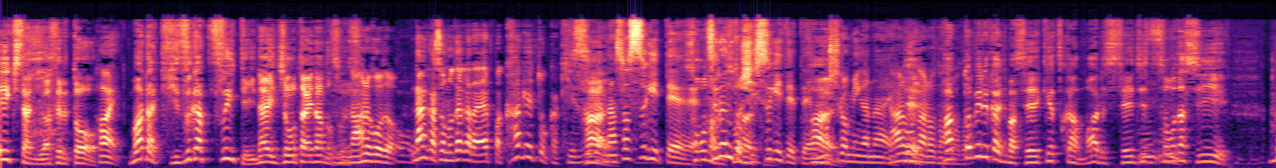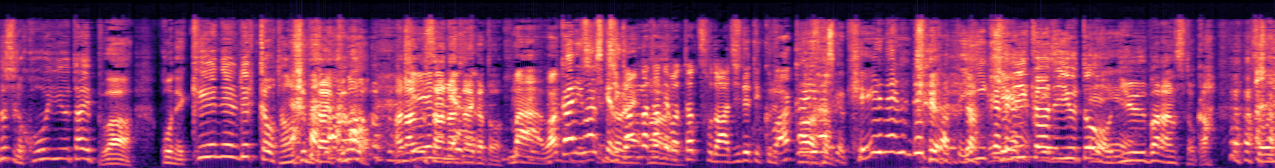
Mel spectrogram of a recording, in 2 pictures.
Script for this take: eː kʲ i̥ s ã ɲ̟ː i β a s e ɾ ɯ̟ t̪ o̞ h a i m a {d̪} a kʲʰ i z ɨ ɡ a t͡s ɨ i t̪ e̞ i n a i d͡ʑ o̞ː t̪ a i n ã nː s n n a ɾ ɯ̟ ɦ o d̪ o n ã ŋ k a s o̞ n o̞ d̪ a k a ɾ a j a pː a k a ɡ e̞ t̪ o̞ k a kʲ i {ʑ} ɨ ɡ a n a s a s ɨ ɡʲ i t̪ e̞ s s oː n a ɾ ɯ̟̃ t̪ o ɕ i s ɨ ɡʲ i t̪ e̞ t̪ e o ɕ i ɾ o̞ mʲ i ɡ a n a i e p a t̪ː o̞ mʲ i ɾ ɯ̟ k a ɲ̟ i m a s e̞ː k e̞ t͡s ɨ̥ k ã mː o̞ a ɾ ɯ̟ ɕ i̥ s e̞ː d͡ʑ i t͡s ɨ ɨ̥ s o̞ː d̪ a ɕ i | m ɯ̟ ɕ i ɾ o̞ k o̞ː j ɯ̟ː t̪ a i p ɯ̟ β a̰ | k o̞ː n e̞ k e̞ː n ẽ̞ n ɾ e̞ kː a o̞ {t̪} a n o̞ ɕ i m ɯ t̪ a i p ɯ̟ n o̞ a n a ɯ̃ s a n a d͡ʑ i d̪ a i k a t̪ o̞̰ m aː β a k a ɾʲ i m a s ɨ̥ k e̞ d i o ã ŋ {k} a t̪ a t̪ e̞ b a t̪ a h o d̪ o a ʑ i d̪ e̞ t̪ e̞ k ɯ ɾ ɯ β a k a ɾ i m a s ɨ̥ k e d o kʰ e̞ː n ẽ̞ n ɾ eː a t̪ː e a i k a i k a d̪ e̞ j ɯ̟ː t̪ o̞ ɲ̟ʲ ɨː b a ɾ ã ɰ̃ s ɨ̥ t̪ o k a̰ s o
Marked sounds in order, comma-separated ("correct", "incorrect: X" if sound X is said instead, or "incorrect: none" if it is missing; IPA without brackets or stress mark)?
correct, incorrect: z, correct, incorrect: ɡ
